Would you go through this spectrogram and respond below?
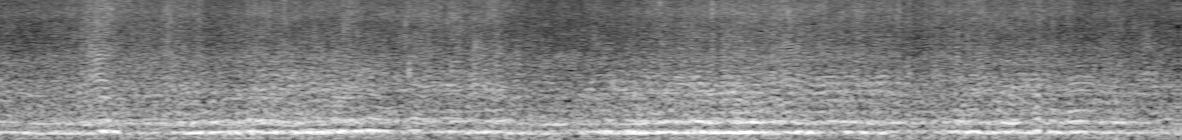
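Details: A steady drone of honey bees at the entrance of a Top Bar Hive, workers flying out for nectar and landing again. The hum stays even in pitch and slowly swells louder and then fades slightly.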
